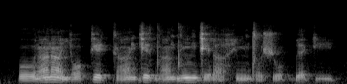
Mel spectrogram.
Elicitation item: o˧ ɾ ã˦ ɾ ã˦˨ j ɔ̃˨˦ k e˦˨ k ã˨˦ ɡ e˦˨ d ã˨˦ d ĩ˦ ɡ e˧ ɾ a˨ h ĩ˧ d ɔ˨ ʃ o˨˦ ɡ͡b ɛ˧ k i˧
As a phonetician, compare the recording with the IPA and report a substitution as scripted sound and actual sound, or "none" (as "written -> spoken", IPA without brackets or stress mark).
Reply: ɔ̃˨˦ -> ɔ˨˦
